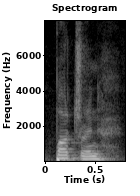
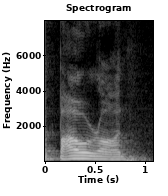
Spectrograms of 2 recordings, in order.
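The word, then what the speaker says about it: bodhrán: a cardinal sin because it's a Gaelic word and so the D is not is not pronounced so it's the D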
